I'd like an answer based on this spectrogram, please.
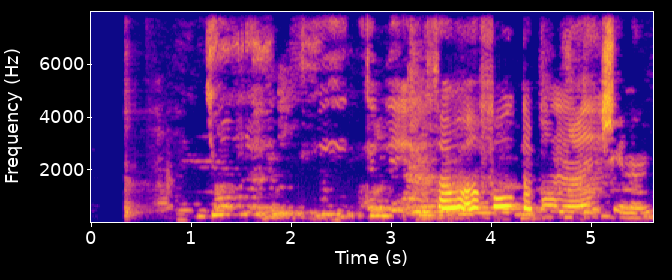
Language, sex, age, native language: Icelandic, male, 12, Icelandic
